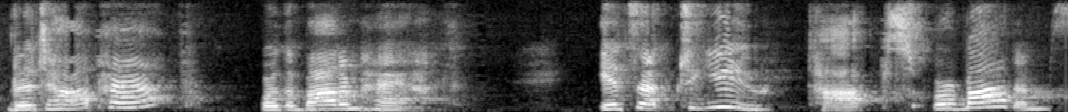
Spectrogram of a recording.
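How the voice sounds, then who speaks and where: Lady doing a sly eager hare guy from a kids story, high pitched salesman talk, muffled recording. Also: measured pace. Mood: persuasive. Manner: persuasive, animated. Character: clever, eager male hare, smooth-talking storybook trickster. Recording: dull lo-fi recording.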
